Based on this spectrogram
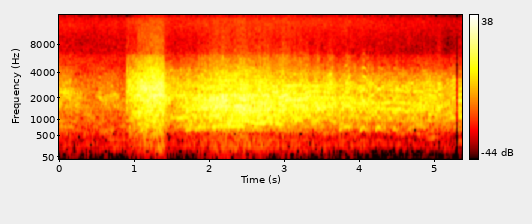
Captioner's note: audience laughs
